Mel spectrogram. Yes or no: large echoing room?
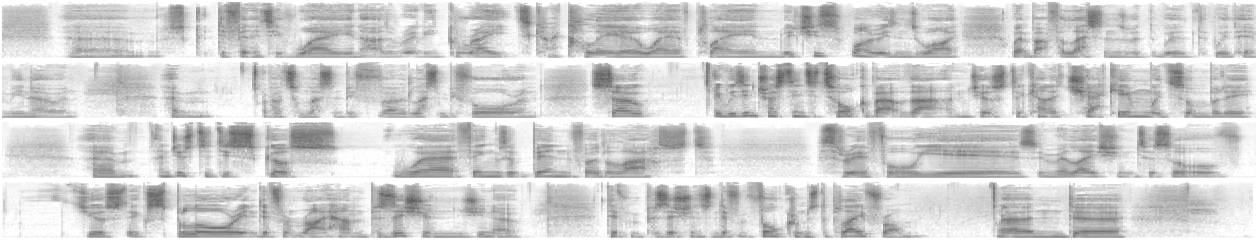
no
